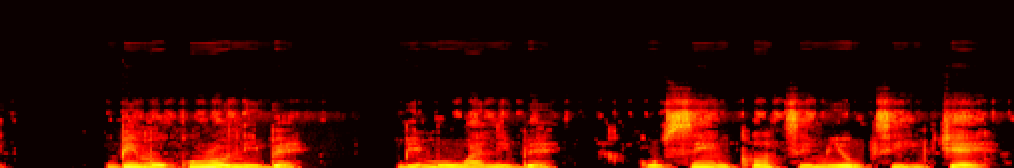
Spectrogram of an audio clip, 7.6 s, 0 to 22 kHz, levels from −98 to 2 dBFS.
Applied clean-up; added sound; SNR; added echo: none; none; none; none.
